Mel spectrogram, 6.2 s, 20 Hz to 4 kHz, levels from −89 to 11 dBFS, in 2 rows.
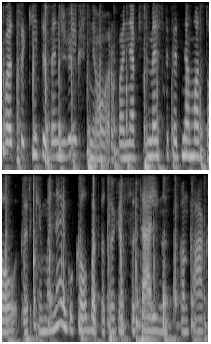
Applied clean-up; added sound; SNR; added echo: classical method log-MMSE.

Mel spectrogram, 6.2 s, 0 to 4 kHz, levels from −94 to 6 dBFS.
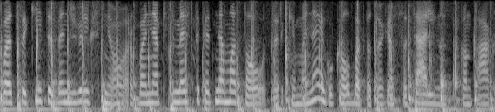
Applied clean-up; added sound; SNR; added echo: none; Run; 3 dB; none.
